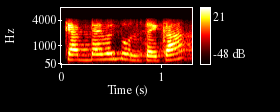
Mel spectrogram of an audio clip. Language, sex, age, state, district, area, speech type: Marathi, female, 18-30, Maharashtra, Wardha, rural, conversation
